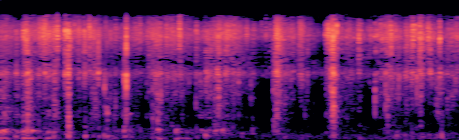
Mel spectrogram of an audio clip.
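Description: Footsteps of people and cattle walking over dry leaves and twigs on a dirt path: irregular crunches and crackles.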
